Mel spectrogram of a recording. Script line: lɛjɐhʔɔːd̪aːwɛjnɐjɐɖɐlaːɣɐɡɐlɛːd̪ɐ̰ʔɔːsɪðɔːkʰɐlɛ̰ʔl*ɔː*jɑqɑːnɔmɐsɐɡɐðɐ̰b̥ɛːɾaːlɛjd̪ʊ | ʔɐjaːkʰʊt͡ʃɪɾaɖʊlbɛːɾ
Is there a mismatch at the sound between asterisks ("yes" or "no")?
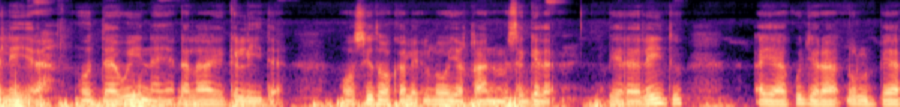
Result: no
